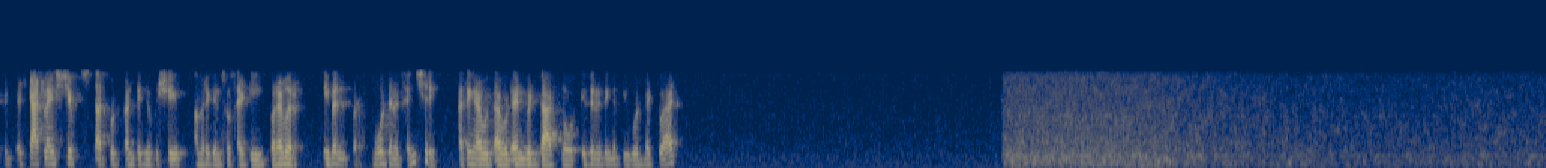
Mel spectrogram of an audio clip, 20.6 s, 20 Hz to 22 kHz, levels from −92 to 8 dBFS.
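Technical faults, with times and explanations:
Throughout, noise suppressor artifacts: the suppressor pulls bands it judges to be steady noise down by about 19 dB frame by frame, so the background drops away in pauses and returns under speech. The room noise rises by about 11 dB from a little after 13 s.
Throughout, AMR narrowband mobile codec: nothing passes above 3.8 kHz, leaving speech muffled and band-limited. The plainly audible buzzy, synthetic texture and swirling background fit a low AMR-NB mode around 7.4 kbps, where too few pulses per subframe are left to model the voice's excitation.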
